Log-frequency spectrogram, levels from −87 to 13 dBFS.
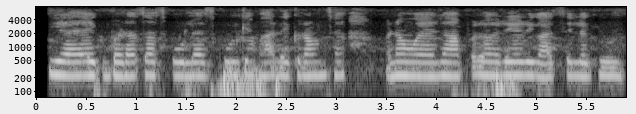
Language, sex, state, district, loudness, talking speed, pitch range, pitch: Hindi, female, Punjab, Fazilka, -15 LUFS, 225 wpm, 220-230 Hz, 225 Hz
